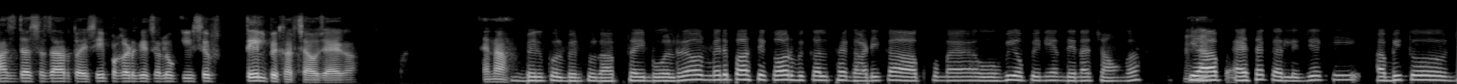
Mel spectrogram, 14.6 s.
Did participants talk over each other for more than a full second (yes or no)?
no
